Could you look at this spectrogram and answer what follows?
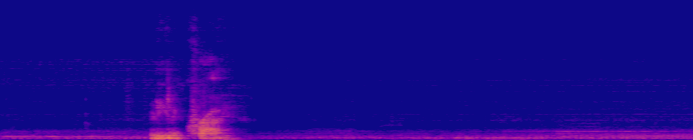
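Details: A wet, explosive two-part sneeze from an adult woman, then quiet room noise; a single sneeze.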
